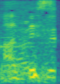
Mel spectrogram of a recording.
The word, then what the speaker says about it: ate: L'accento sulla E. Ate.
